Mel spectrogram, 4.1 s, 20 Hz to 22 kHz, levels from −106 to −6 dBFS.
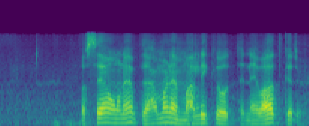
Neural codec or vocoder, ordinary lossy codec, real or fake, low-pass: codec, 16 kHz, 0.7 kbps, FocalCodec; MP3, 96 kbps; fake; 7.2 kHz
